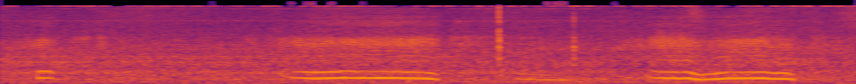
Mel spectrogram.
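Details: A cat snores loudly and high, with two long, tonal, whistling breaths that dip and rise in pitch, a brief quieter note between them, and a soft tap in a quiet indoor room.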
